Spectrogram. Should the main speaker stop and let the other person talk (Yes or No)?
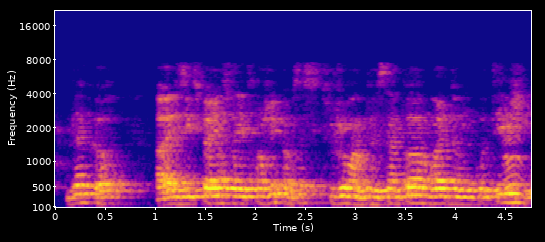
No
